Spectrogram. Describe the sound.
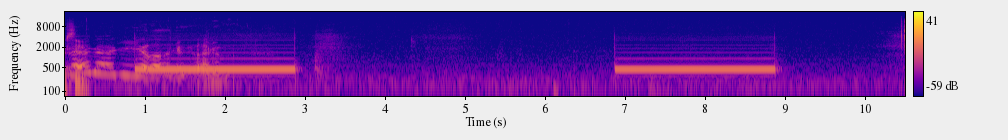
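An outgoing Skype call's ringback tone purrs twice, each steady buzzy ring lasting about two seconds with a long silent gap between. Brief voices overlap the start of the first ring.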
